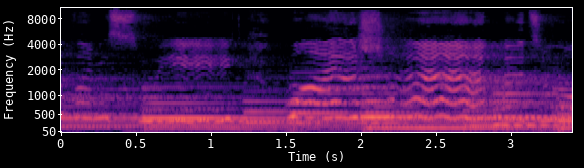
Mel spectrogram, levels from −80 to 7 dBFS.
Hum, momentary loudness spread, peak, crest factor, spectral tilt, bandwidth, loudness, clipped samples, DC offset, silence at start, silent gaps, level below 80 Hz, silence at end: none; 5 LU; -14 dBFS; 14 dB; -5.5 dB/octave; 10.5 kHz; -28 LUFS; under 0.1%; under 0.1%; 0 s; none; -60 dBFS; 0 s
